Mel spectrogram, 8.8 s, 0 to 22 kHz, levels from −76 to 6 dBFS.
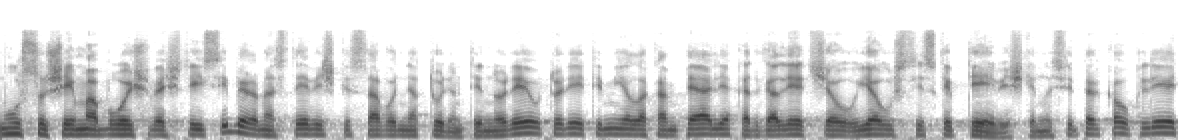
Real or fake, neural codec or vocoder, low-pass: fake; codec, 24 kHz, 6 kbps, HILCodec; 9.9 kHz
